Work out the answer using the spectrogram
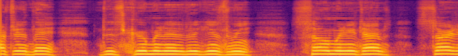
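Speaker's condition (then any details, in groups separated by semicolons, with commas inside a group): Traumatic brain injury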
